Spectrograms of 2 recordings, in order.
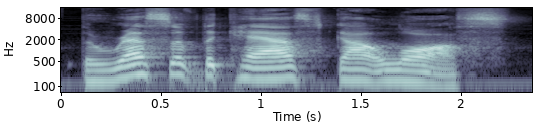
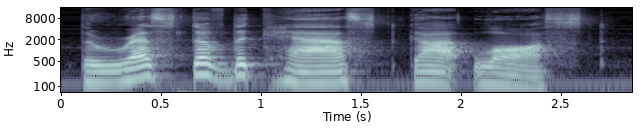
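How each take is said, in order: First: The T sounds are left out. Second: The T sounds are clearly pronounced.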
